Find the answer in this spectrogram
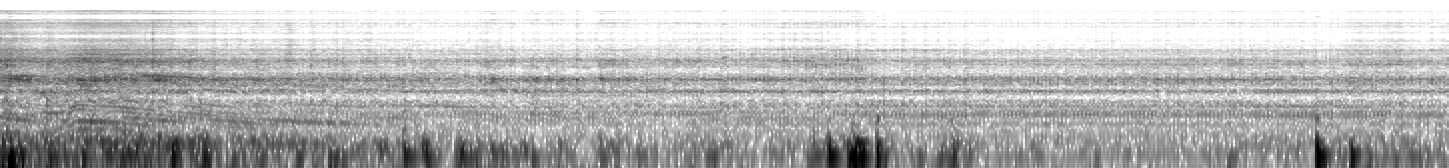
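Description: Dirt bike engine slowing down, its pitch falling over the first couple of seconds as the throttle closes, then running quieter at low revs. A few low thumps come about six seconds in and again near the end.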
